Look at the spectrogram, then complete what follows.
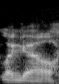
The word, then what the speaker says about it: Lengal: name all morning long no you've pronounced it perfectly well done how did I pronounce it you said LEL langel okay I just wanted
